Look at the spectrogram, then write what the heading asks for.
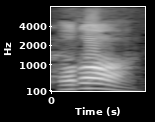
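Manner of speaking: "Ra" dengan ujung lidah ringan; a light tongue-tip "Ra"; light ra demo. Shown as a demonstration. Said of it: "huruf ra juga begitu". ("Ra" ringan)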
